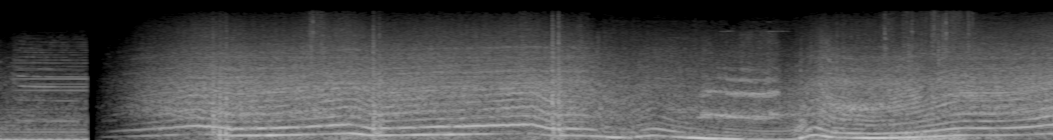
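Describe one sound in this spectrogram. A rally car engine roars and revs, its pitch rising and dropping with each gear change.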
